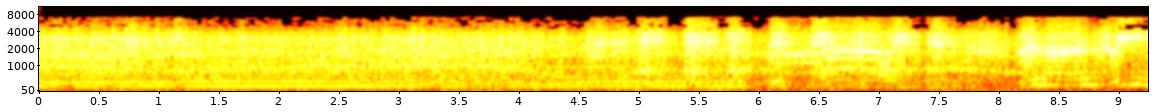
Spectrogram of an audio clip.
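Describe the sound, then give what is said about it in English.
A black cat, Satan, yowls and meows in drawn-out, wavering cries, fairly loud, rising over a sustained droning tone before a few shorter mews follow near the end. “weird, blood-chilling tales told by old Nancy, the witch of Salem, and Satan, her wise black cat.”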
